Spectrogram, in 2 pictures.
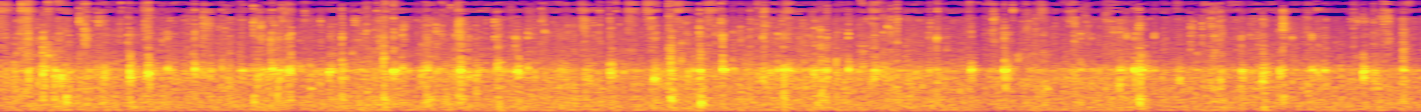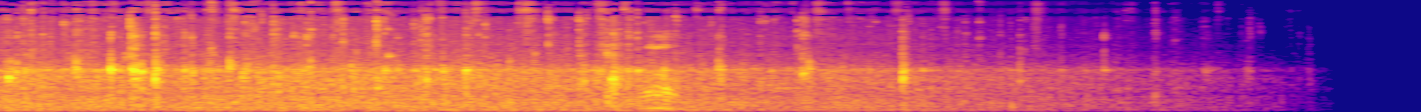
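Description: Heavy rain pours down and patters against a window.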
